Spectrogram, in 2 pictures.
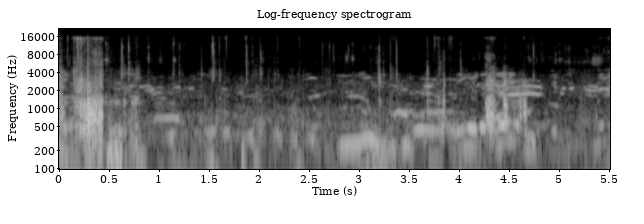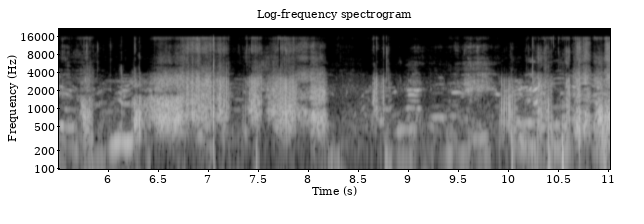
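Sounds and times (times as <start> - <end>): water splashing around inner tubes: 0.0 - 11.0.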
